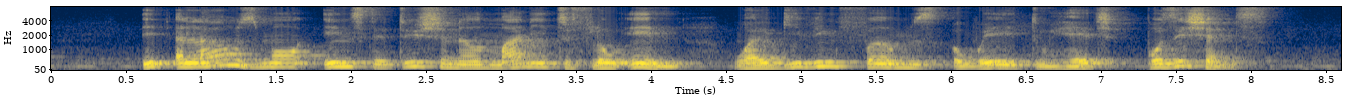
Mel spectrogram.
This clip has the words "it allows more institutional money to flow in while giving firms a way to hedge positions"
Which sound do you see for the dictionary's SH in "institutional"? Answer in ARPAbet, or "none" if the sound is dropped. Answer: SH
